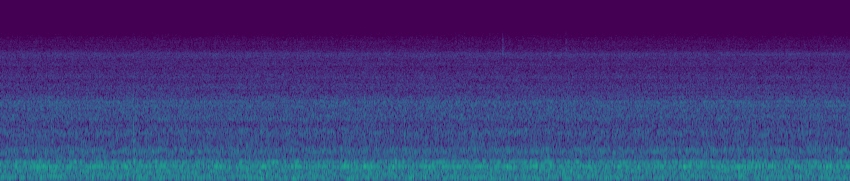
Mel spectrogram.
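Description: Steady electric fan hum with a constant pitch.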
